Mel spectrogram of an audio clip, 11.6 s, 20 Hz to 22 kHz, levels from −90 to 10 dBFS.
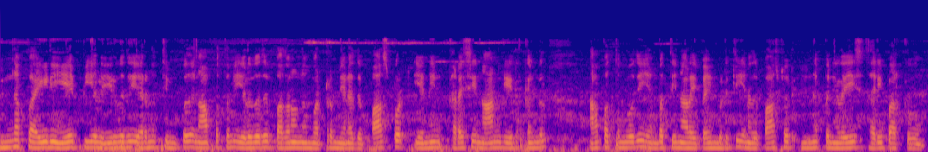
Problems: none marked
